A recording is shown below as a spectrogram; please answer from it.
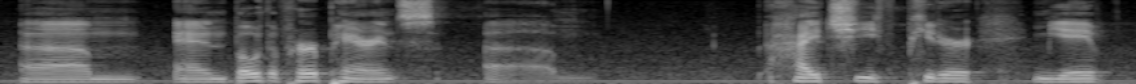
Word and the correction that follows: Maivia: I always mispronounce this. – Maivia.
